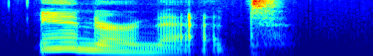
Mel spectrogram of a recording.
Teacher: Notice that I often drop the T after the N. Internet. This is a very common native habit.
